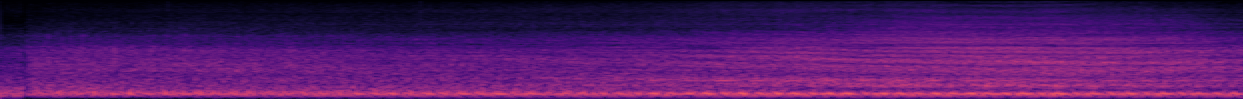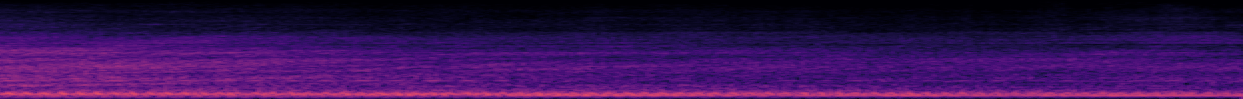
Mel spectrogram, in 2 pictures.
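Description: A Duramax pickup towing a Big Tex dump trailer rolls along with a steady, droning engine and road rumble, swelling slightly midway and holding continuous and fairly close throughout, with no talking.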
